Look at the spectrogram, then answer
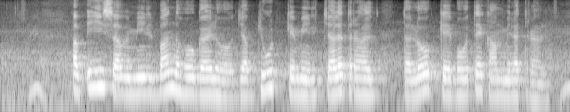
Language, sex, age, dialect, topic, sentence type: Bhojpuri, male, 25-30, Western, agriculture, statement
